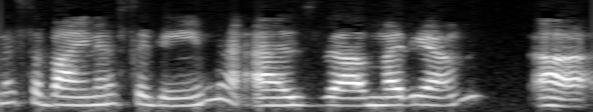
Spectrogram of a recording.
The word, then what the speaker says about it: Sabaenah: introduce yourself sure uh so my name is Sabina Salim as uh Maryam uh your Mariam right so as Maryam rightly pronounced uh it's very rare So I was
